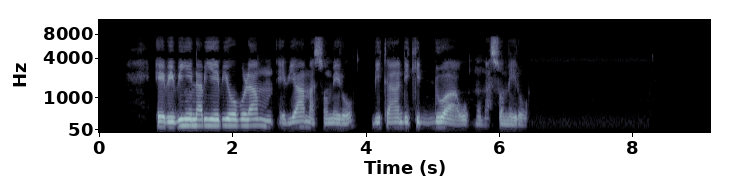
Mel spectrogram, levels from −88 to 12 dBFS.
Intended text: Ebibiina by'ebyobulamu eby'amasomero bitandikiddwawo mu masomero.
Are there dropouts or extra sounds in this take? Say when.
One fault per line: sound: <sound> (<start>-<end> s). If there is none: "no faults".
no faults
